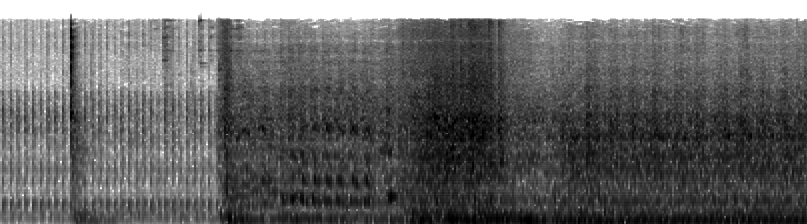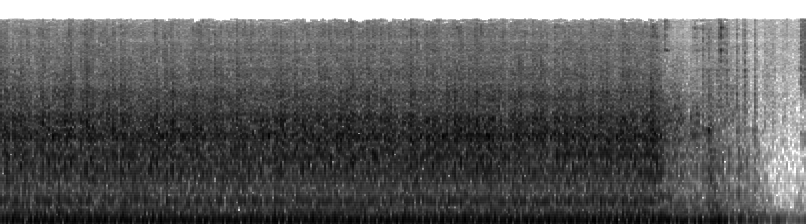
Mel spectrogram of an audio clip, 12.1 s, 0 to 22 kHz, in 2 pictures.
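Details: Diesel at 60°F, glowed 8 seconds, last started about 5 minutes earlier: slow cranking with a few uneven firings before it catches, then a knocking diesel idle; hard starting, cause undetermined.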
